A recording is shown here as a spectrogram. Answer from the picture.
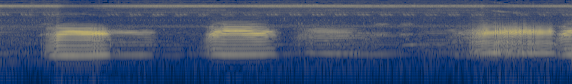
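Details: Kodok bangkong frogs calling in a village in Aceh, Indonesia, once the rain had stopped: four or five loud, nasal, bellowing notes about a second apart, overlapping softer calls, and a persistent shrill background tone.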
